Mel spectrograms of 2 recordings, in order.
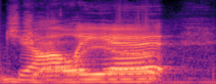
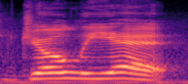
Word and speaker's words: Joliet: have Joliet and how some people call it jelly it and we're like no that's not how you say it's Joliet yeah or if you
